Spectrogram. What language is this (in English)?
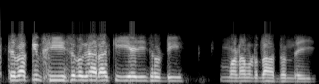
Punjabi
